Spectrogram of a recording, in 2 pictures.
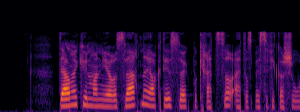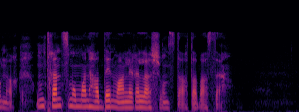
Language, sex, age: Norwegian, female, 26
